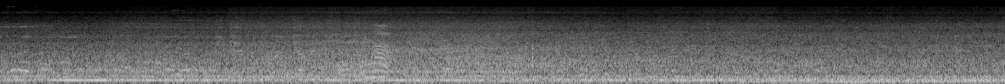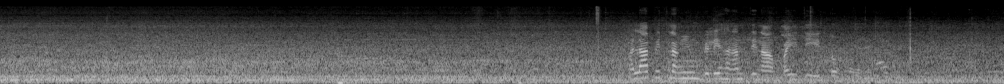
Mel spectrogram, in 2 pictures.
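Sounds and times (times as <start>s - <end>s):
city street traffic: 0.0s - 20.0s.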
